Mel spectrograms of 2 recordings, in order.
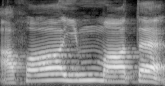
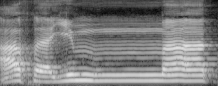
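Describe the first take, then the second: First: The vowel after f is drawn out long. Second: The vowel after f is cut short. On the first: The speaker calls it wrong. "அந்த அலிஃபை உச்சரித்திருந்தால்" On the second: The speaker calls it right. "அந்த அலிஃபை உச்சரிக்காமல் விட்டுவிட்டு ஓத வேண்டும்"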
